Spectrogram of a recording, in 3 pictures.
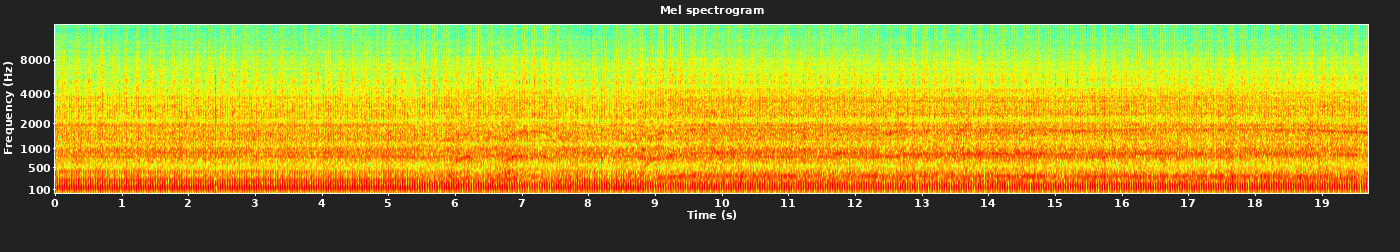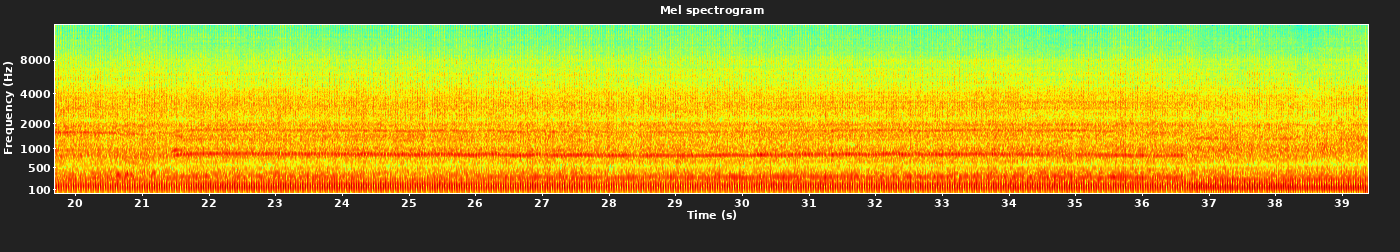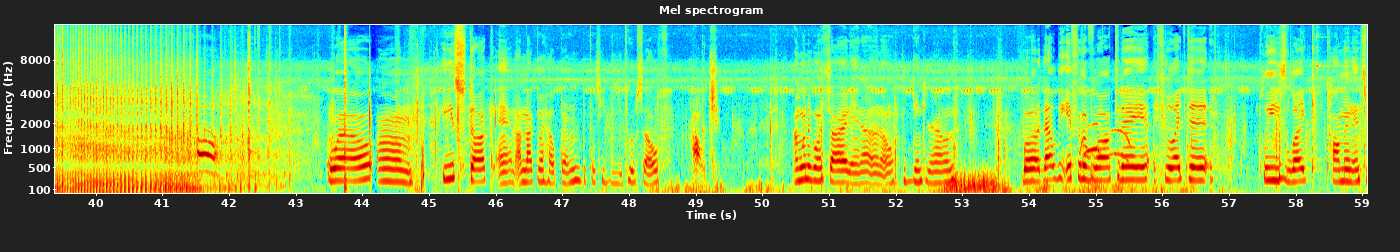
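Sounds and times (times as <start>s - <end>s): lawn mower engine running: 0.0s - 45.0s
wheels spinning in mud: 0.0s - 46.2s.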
